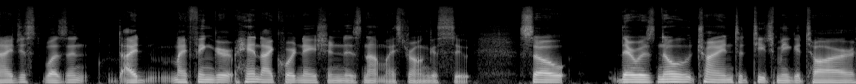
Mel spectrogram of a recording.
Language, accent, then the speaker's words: English; Scottsdale, Arizona, United States; moved away as an adult; also born or lived in Oberlin, Ohio; I grew up in Arizona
